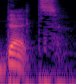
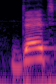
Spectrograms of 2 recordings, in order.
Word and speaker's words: debt: instance you are in debt debt is spelled d-e-b-t when pronouncing the b is silent therefore it is not depth but that please be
